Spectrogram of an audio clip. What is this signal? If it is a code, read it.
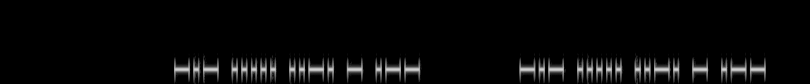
Morse code, heard as a keyed tone, about 25 wpm, 700 Hz. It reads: K5FTW K5FTW
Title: USA Call Signs - 5 Characters - Repeated 3x - 25wpm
